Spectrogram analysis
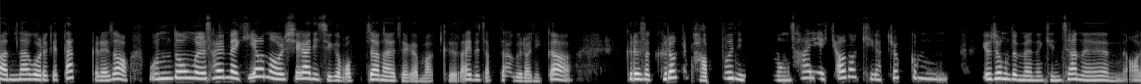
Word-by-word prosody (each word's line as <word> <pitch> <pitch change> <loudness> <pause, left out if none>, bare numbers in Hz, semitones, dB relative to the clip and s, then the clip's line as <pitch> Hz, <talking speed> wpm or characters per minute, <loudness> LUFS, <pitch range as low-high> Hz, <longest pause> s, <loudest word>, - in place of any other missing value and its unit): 안나고 235 0 +4
이렇게 210 -1 -1
딱 300 +6 0
그래서 205 +4 +2 0.2
운동을 275 +1 +3
삶에 310 +1 +3
끼워 370 +8 +2
넣을 270 -7 +4
시간이 275 -1 +3
지금 185 -4 -2
없잖아요 195 +2 +1
제가 155 -4 -3
막 140 0 -7
그 - - -4
사이드 225 -2 0
잡도 205 - -7
하고 195 - -10
그러니까. 160 +8 0 0.5
그래서 250 -2 +4
그렇게 305 +9 +1
바쁜 265 +10 -1
일정 200 -2 -6
사이에 300 0 -2 0.2
껴 310 - +3
넣기가 300 -9 -4
쪼끔 280 -6 -5 0.4
요 250 - +3
정도면은 230 -8 +2
괜찮은 195 -2 -1
어 95 - -4
235 Hz, 375 characters per minute, -19 LUFS, 195-275 Hz, 0.5 s, 안나고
